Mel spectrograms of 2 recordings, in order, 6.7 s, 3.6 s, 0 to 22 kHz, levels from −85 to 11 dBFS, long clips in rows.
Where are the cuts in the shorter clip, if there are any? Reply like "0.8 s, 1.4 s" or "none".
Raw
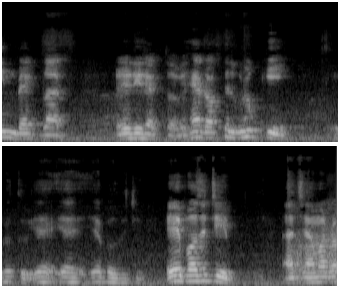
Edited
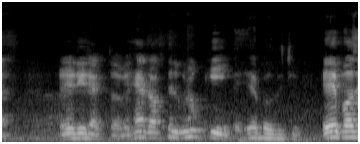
2.4 s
